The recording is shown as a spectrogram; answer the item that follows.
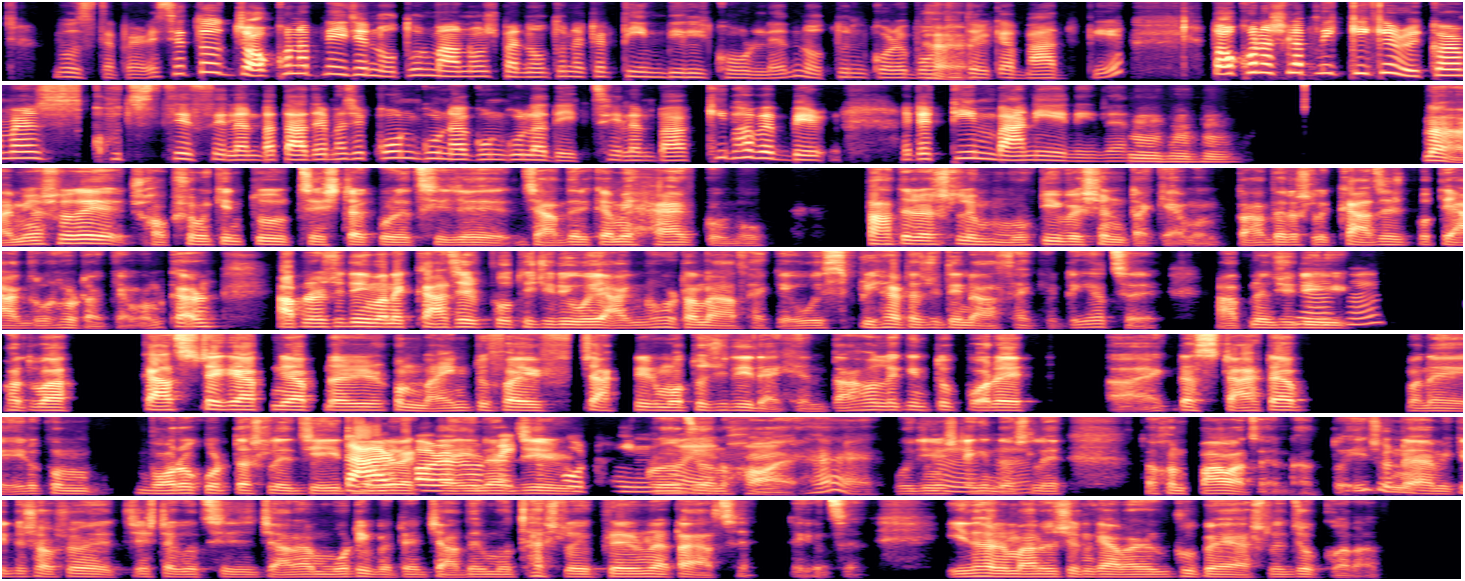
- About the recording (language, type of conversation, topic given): Bengali, podcast, প্রেরণা টিকিয়ে রাখার জন্য তোমার টিপস কী?
- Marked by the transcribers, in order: in English: "requirements"; tapping; in English: "hire"; in English: "nine to five"; in English: "startup"; scoff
